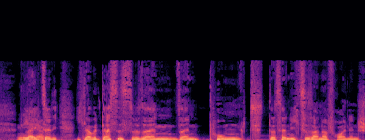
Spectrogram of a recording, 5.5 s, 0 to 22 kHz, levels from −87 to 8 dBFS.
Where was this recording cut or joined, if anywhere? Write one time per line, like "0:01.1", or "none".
none

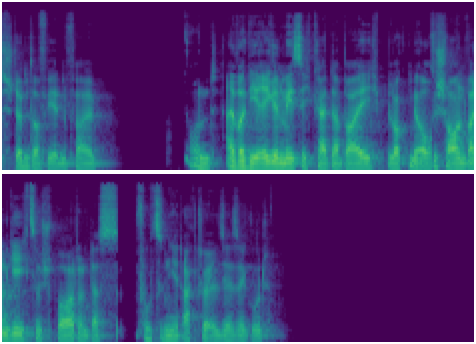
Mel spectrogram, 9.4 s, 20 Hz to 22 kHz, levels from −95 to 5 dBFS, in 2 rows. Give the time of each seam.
0:02.2
0:04.3
0:05.9

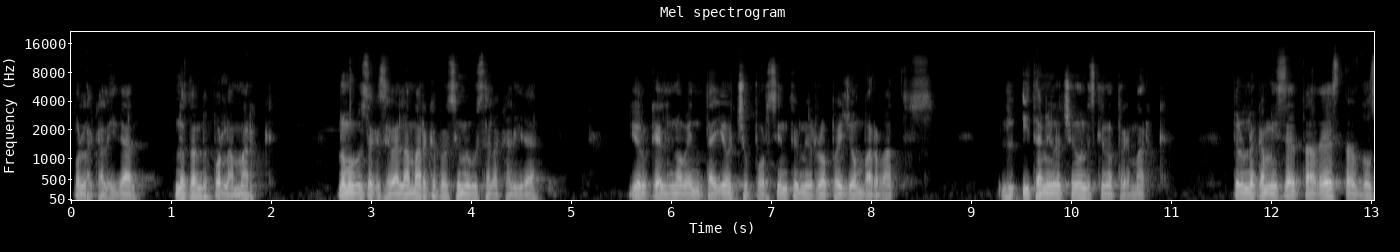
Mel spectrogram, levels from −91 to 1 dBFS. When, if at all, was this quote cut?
none

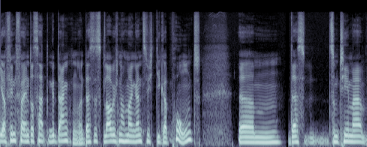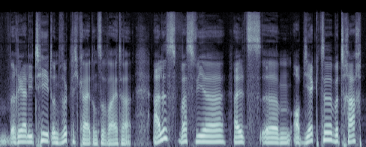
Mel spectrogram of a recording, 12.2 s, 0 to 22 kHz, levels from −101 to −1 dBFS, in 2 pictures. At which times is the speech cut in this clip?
0:04.7
0:10.0

